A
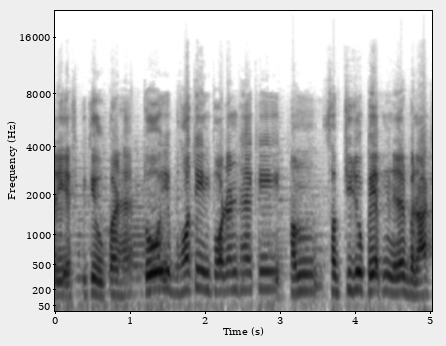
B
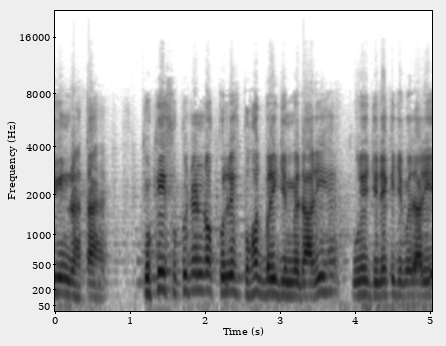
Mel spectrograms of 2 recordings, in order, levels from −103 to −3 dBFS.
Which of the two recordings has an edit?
A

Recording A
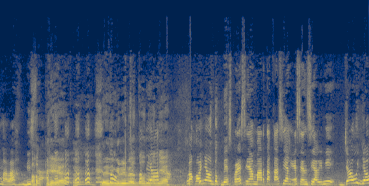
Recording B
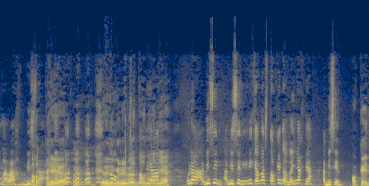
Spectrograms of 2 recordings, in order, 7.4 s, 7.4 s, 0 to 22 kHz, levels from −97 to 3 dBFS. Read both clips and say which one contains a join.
A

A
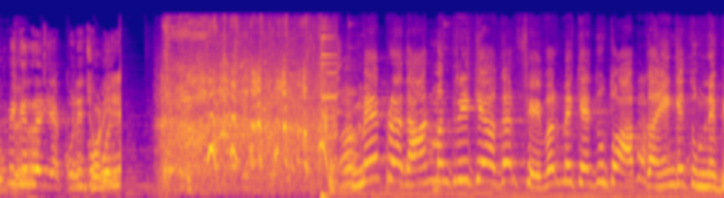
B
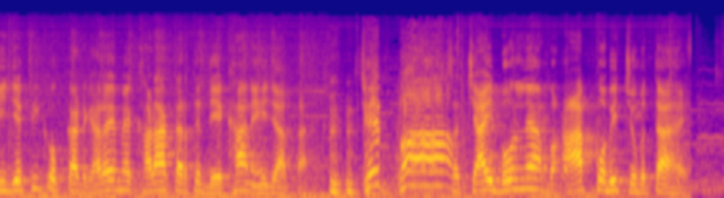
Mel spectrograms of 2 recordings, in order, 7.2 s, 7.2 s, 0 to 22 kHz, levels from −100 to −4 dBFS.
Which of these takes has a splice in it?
A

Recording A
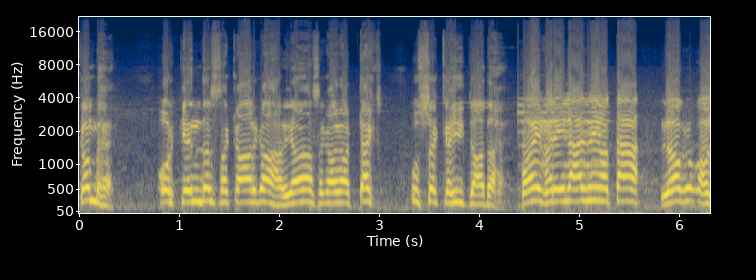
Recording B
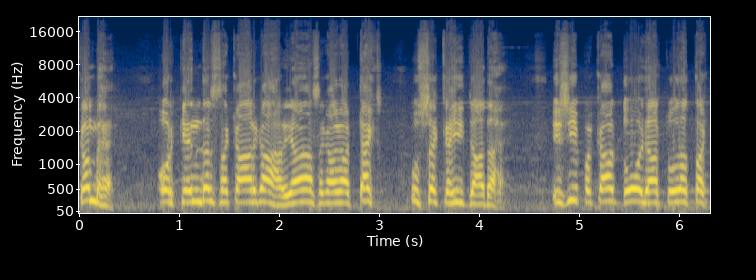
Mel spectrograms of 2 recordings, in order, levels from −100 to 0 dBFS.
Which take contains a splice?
A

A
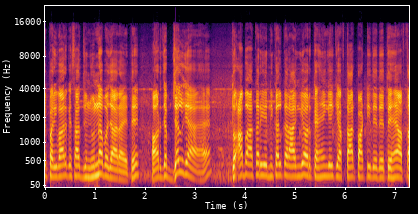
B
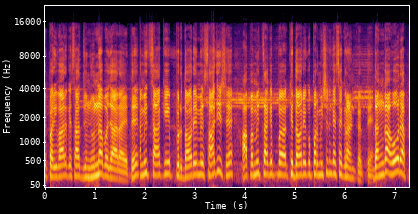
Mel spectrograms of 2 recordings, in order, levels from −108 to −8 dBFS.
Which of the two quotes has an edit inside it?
B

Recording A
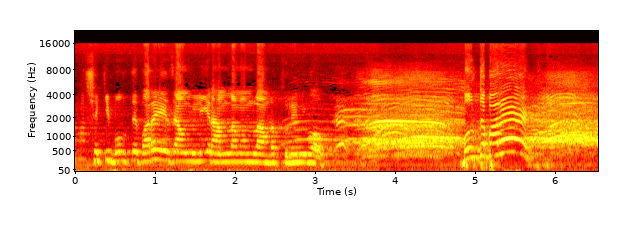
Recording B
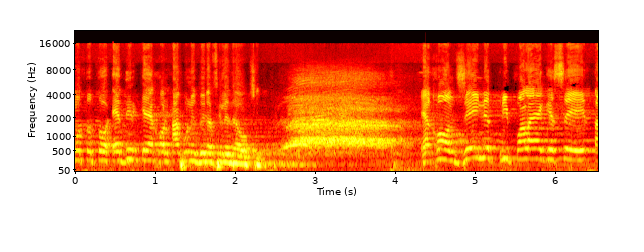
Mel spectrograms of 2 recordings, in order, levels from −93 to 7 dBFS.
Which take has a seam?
B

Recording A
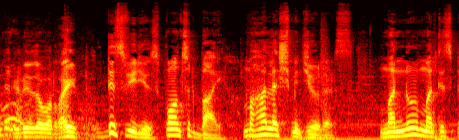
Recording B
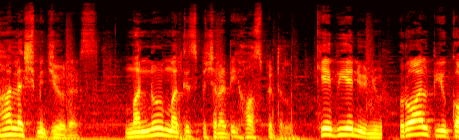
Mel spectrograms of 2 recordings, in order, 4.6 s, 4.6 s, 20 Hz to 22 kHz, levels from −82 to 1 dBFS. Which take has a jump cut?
A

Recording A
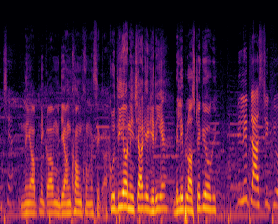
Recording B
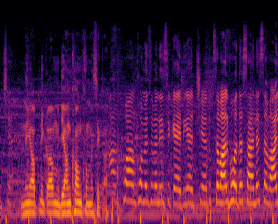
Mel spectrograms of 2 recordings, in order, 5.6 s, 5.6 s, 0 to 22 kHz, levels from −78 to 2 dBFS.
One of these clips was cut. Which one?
A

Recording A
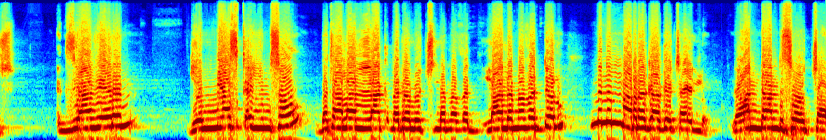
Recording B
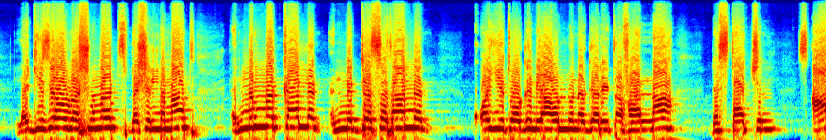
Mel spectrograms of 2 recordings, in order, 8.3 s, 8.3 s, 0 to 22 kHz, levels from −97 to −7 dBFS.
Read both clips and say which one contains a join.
A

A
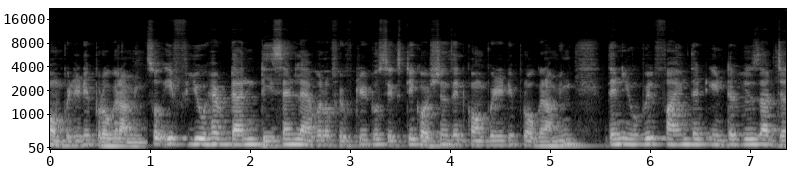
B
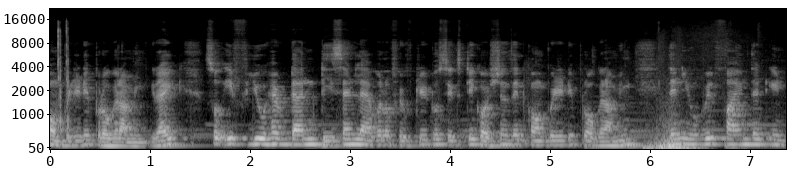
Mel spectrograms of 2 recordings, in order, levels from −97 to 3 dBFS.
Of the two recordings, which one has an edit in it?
A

